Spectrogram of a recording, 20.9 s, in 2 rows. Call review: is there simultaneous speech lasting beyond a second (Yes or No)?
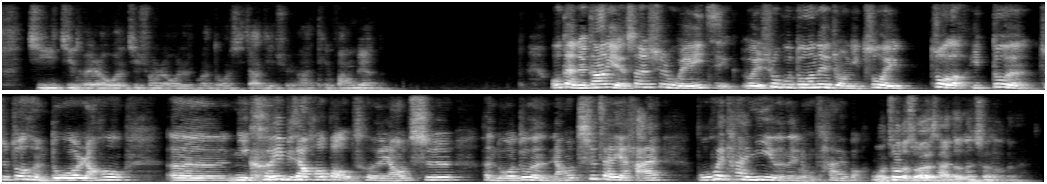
No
